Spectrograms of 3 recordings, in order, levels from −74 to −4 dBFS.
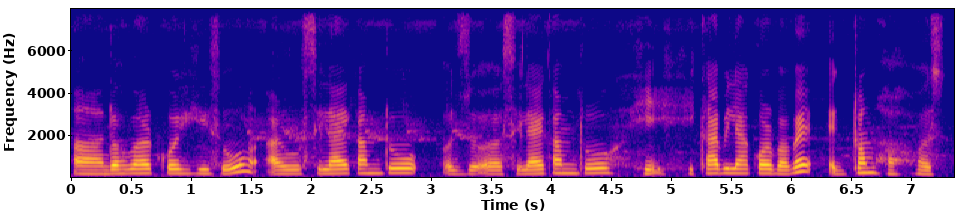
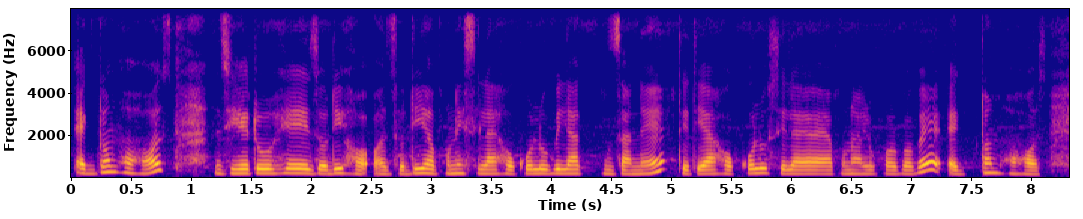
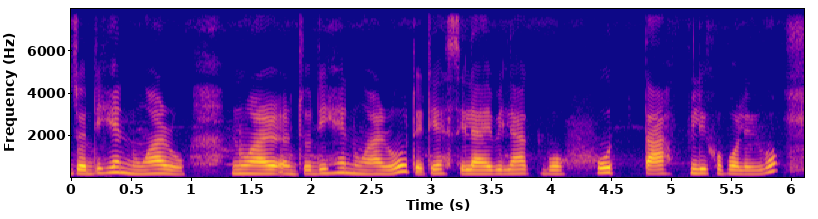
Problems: none marked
